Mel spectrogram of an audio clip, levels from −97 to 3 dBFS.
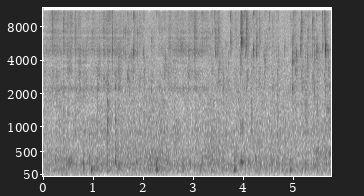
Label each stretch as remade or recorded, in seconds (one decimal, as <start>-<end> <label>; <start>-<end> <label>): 0.0-1.6 remade; 1.6-2.5 recorded; 2.5-3.3 remade; 3.3-5.8 recorded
